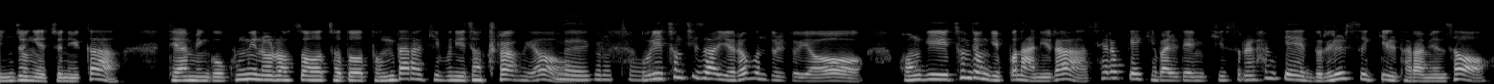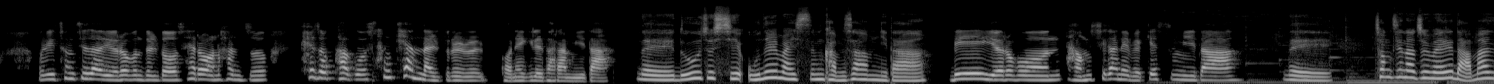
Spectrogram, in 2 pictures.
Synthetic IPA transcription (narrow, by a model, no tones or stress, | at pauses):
ind͡ʑʌŋe̞d͡ʑuɲik͈a | te̞ɦanminɡuk̚k͈uŋminɯɾos͈ʌt͡ɕʌdotʌŋdaɾakibuɲit͡ɕʌtʰɯɾaɡojonekɾʌt͡ɕʰouɾit͡ɕʰʌŋt͡ɕʰid͡ʑajʌɾʌbundɯɭdojʌ | kʌŋɡit͡ɕʰʌŋd͡ʑʌŋɡip͈unaɲiɾasʰe̞ɾop̚k͈e̞ke̞baɭdwe̞nkisʰuɾɯɭhamk͈e̞nɯɾiɭs͈uik͈iɭpaɾamjʌnsʰʌ | uɾit͡ɕʰʌŋt͡ɕʰid͡ʑajʌɾʌbundɯɭdosʰe̞ɾonɦand͡ʑu | kʰe̞d͡ʑokʰaɡosʰaŋt͡ɕʰeɦanːaɭdɯɾɯɭpʌne̞ɡiɭpaɾamɲida | ne̞nod͡ʑoɕ͈iʔonɯɭmaɭs͈ɯmkams̬ʰaɦamɲida | ne̞jʌɾʌbʌntaɯmɕʰiɡane̞mek͈e̞s͈ɯmɲida | ne̞t͡ɕʰʌŋd͡ʑinad͡ʑumenaman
